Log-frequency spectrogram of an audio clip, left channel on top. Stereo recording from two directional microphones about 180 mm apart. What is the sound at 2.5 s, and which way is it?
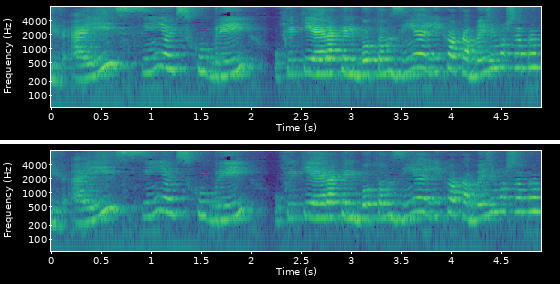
A woman's voice, centre (ahead or behind).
